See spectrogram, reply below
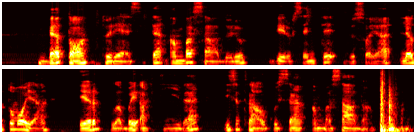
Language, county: Lithuanian, Vilnius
